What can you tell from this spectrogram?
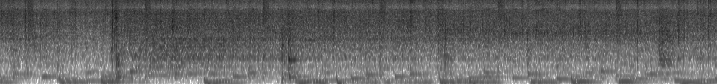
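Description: Raw chicken drumsticks sizzling in hot oil in a granite-coated nonstick frying pan as more pieces are laid in. A few soft knocks sound as they are set down.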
